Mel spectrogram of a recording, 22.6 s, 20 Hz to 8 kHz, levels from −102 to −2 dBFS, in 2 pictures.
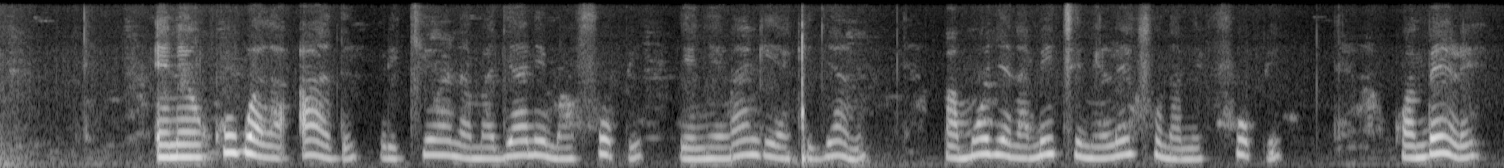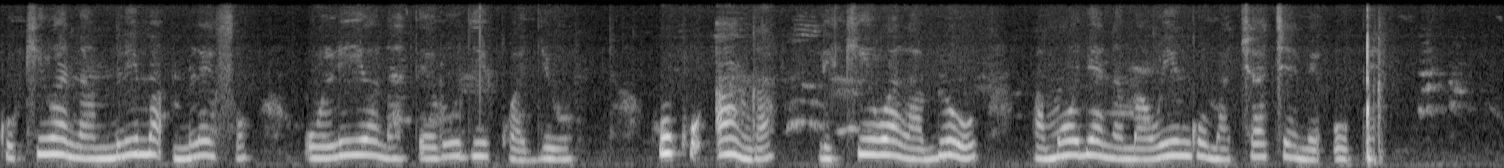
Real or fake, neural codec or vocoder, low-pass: real; none; 7.2 kHz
